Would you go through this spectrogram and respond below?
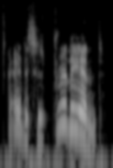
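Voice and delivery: high, delighted exclamation; gleeful cry. Acted. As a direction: crow over the prank. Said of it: "Zack cried".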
